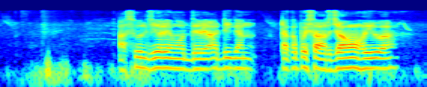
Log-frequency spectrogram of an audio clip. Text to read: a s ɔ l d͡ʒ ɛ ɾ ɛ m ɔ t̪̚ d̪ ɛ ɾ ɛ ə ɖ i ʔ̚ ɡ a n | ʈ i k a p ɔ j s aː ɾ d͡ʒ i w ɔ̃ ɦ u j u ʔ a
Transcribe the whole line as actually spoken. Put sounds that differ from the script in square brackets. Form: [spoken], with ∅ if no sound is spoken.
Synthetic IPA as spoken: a s [u] l d͡ʒ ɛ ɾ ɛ m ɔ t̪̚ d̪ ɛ ɾ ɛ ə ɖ i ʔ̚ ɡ a n | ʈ [a] k a p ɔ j s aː ɾ d͡ʒ [a] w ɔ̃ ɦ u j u ʔ a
